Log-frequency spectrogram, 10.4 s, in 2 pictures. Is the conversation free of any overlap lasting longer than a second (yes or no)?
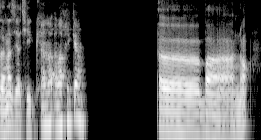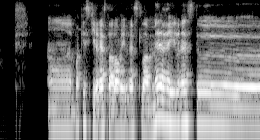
yes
